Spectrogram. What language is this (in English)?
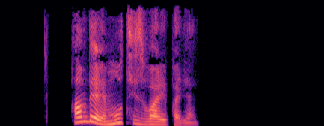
Laz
